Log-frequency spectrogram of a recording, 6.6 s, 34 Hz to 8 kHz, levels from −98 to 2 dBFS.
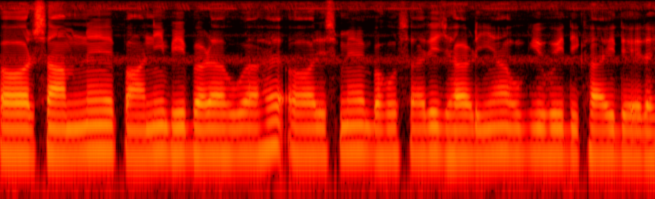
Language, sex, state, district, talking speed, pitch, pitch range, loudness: Hindi, male, Chhattisgarh, Raigarh, 175 wpm, 120 Hz, 115-120 Hz, -44 LUFS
